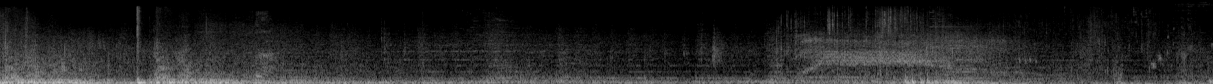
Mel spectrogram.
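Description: Repeated Confringo blasting-spell explosions from the game Hogwarts Legacy rumble in dense, booming bursts, layered with crackling debris and a rising roar near the end, loud and continuous with no talking.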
